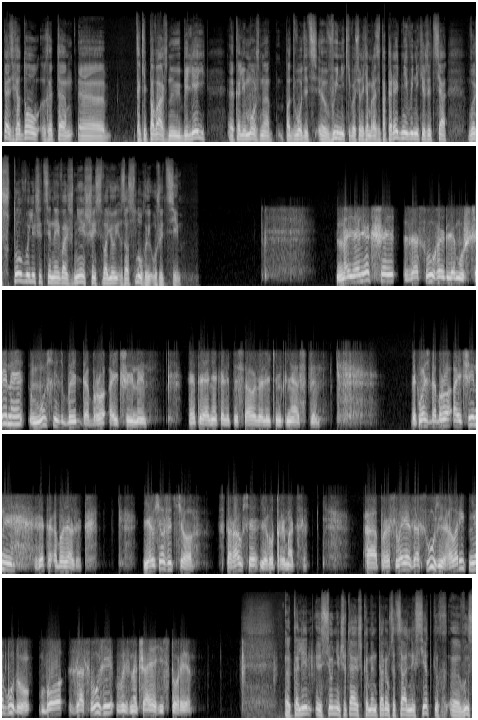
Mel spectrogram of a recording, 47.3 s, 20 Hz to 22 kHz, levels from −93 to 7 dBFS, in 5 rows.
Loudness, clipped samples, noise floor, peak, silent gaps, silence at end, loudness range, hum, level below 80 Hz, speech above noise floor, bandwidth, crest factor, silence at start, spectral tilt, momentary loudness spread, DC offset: -18 LUFS; under 0.1%; -78 dBFS; 0 dBFS; none; 0 s; 5 LU; none; -52 dBFS; 61 dB; 14.5 kHz; 18 dB; 0.05 s; -5.5 dB/octave; 12 LU; under 0.1%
